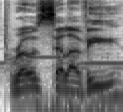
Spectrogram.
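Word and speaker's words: Rrose Sélavy: When pronounced in French, Rose Sélavy sounds like Eros, c'est la vie.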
